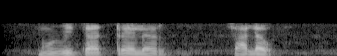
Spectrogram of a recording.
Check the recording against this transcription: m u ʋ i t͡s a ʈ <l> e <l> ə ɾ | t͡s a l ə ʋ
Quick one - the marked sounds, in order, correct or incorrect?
incorrect: ɾ, correct

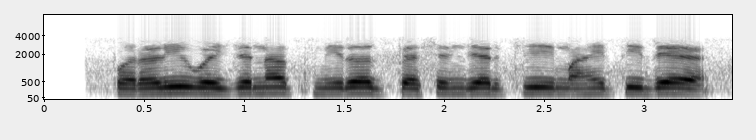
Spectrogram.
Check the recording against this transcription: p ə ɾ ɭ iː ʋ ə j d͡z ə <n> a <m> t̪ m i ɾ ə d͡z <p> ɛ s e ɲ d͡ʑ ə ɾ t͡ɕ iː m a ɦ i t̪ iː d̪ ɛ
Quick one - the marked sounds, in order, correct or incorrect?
correct, incorrect: none, correct

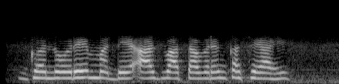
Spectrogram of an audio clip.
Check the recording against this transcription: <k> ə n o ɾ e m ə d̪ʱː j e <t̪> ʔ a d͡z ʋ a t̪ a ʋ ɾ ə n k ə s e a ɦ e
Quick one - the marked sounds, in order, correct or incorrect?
incorrect: ɡ, incorrect: none

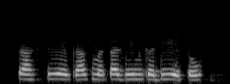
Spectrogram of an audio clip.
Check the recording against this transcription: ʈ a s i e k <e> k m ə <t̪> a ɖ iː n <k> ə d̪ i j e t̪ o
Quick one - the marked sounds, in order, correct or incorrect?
incorrect: a, correct, correct

